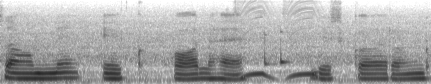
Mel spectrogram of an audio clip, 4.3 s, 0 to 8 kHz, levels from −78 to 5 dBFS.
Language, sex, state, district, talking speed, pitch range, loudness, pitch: Hindi, male, Chhattisgarh, Raipur, 85 wpm, 125-145 Hz, -17 LUFS, 135 Hz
